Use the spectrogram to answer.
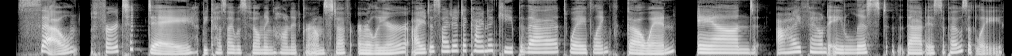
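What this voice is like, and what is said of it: Rough, hoarse voice. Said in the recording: “apologize for my voice. I have a really bad sore throat... I normally don't sound like a bag of trash”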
